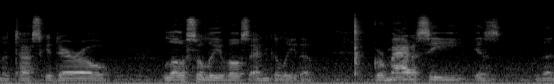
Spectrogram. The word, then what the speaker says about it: Gromatici: an office in Atascadero Los Olivos and Goleta gramatisy is the name of my company gourmaticy land surveying in Latin it's pronounced chromatiki because the sea has a k sound in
